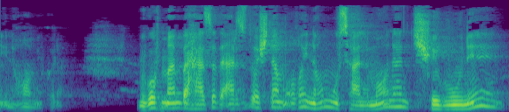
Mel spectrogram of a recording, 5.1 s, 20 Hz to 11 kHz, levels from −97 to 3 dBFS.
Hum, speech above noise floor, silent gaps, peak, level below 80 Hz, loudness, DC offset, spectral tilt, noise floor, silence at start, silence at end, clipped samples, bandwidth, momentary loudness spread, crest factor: none; 23 dB; none; -2 dBFS; -68 dBFS; -19 LUFS; under 0.1%; -3 dB/octave; -44 dBFS; 0 s; 0.1 s; under 0.1%; 9.6 kHz; 8 LU; 20 dB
